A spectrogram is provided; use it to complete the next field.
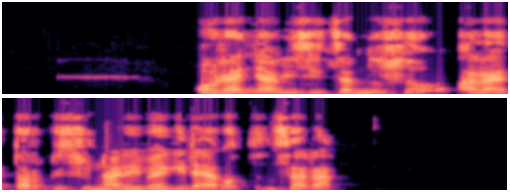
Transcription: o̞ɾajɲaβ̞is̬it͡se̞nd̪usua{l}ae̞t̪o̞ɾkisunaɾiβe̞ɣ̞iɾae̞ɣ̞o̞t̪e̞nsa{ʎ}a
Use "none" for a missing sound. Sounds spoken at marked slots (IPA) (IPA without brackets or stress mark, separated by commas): l, ɾ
